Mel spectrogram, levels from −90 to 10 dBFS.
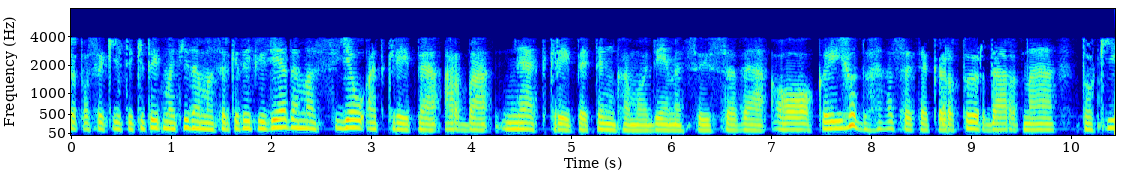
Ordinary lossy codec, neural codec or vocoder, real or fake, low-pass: AAC, 16 kbps; none; real; 7.2 kHz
